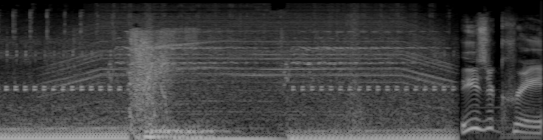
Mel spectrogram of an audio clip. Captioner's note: device whirring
